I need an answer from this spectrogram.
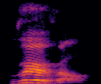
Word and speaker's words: rural: you can get it practice the r sound huh rural rural oh how my boat my mouse gets i'm gonna do it's rural when i teach my students i tell them to push their mouth out rural rural okay rural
